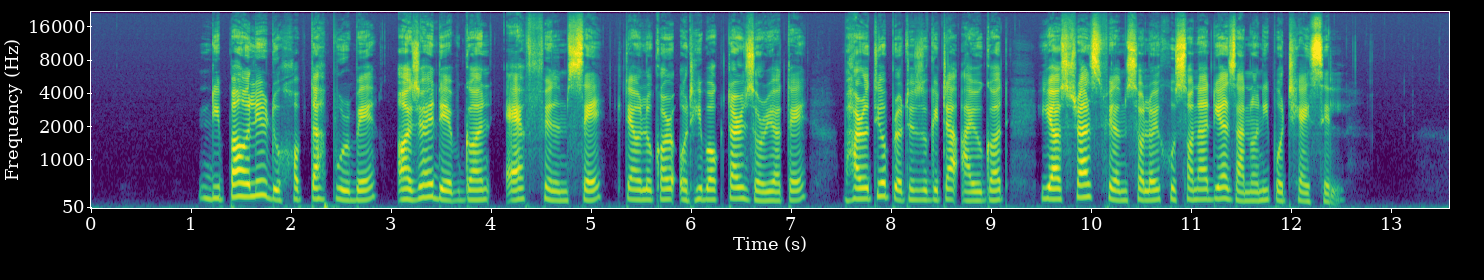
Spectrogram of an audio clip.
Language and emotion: Assamese, neutral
